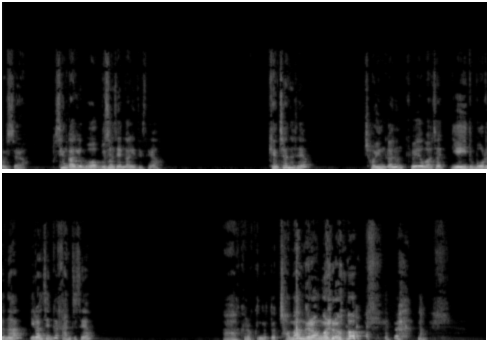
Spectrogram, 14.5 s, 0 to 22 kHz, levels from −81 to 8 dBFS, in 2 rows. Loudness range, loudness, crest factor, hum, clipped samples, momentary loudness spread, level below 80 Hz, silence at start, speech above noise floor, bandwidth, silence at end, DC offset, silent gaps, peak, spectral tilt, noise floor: 11 LU; -26 LUFS; 24 dB; none; under 0.1%; 19 LU; -70 dBFS; 0 s; 54 dB; 16 kHz; 0.65 s; under 0.1%; none; -4 dBFS; -6 dB/octave; -80 dBFS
